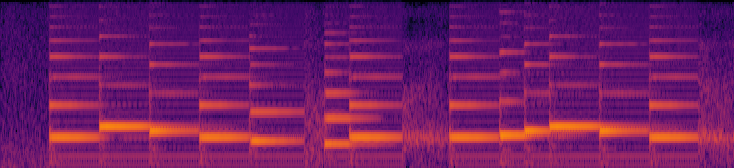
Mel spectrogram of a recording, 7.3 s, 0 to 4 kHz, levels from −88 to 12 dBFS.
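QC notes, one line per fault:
throughout: mains buzz, a steady raspy 60 Hz buzz with harmonics reaching up toward the call path's 4 kHz limit, sitting roughly 20 dB below the signal.
0.00–0.48 s: comfort noise in place of the background, with the real background giving way to flat, featureless hiss about 4 dB quieter, likely from discontinuous transmission filling the pause.
3.04–3.24 s, 4.02–4.48 s, 6.98–7.34 s: sound dropped by the voice detector, with about 90, 290 and 320 ms of audio lost to steady noise, likely because quiet passages were taken for background.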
